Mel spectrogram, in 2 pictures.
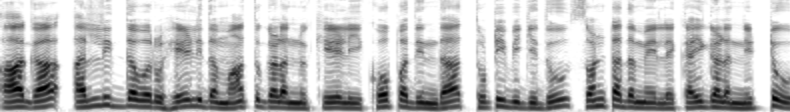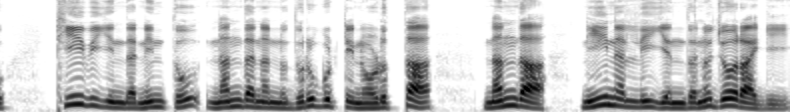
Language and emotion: Kannada, neutral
